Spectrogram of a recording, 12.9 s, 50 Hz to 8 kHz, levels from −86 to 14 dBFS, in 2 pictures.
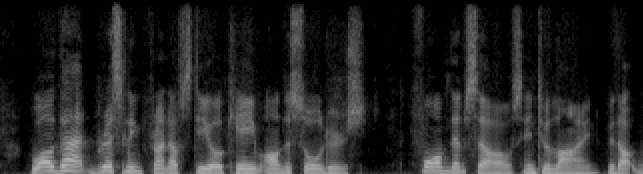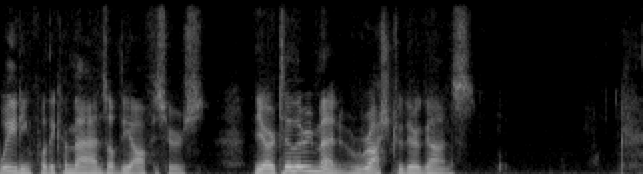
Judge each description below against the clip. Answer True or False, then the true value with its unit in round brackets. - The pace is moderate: False (130 wpm)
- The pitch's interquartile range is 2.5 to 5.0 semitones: False (5.4 semitones)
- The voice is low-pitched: False (155 Hz)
